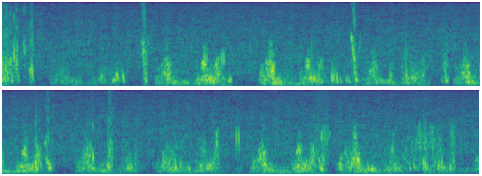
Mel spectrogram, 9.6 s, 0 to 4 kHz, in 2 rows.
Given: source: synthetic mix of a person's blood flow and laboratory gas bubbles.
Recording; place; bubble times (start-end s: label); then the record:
Doppler ultrasound of blood flow; precordium
0.00-0.34 s: bubbles
1.10-1.26 s: bubbles
1.39-1.48 s: bubbles
2.03-2.30 s: bubbles
3.07-3.23 s: bubbles
3.27-3.61 s: bubbles
3.86-3.92 s: bubbles
4.02-4.16 s: bubbles
4.39-4.48 s: bubbles
4.76-4.81 s: bubbles
5.08-5.31 s: bubbles
5.65-5.73 s: bubbles
5.82-5.91 s: bubbles
6.35-6.70 s: bubbles
6.90-6.98 s: bubbles
7.08-7.19 s: bubbles
7.91-8.08 s: bubbles
8.12-8.26 s: bubbles
8.41-8.54 s: bubbles
8.80-9.34 s: bubbles
From the record:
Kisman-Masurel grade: 242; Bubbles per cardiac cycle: several, 3 to 8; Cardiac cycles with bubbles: 100%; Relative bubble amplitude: moderate (0.250 to 0.450); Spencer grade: 3 (all of the cardiac periods contain showers or single bubble signals, but not dominating or overriding the cardiac motion signals); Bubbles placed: only in the low amplitude regions of the cardiac cycle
